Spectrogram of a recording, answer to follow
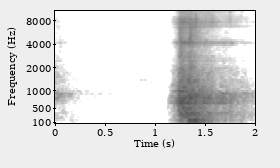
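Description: A woman blowing a breathy whoosh through her mouth to imitate the wind. It starts about a second in, loudest at the onset, then fades away.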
